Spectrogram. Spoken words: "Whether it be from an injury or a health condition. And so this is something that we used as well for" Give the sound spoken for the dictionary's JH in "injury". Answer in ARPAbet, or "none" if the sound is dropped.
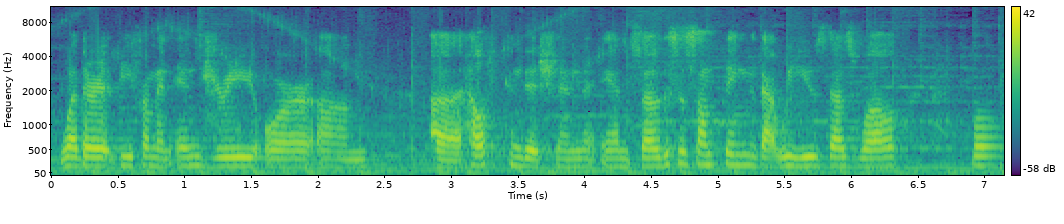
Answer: JH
